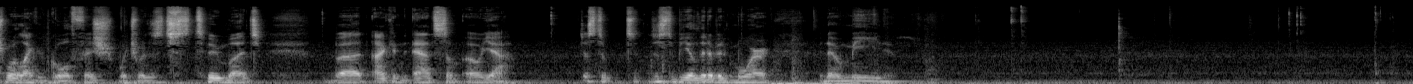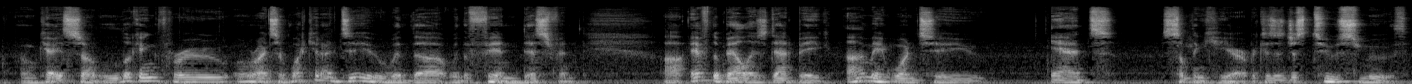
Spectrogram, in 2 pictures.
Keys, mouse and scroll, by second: 1.3 ctrl+z, 6.0 middle click, 7.6 shift+middle click, 14.3 middle click, 15.2 ctrl+middle click, 16.1 shift+middle click, 16.4 shift+middle click, 18.7 shift+middle click.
